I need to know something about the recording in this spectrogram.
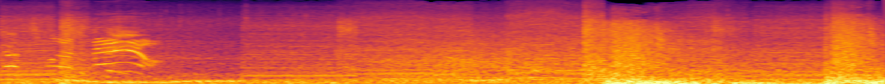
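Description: A vehicle explodes with a loud blast.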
